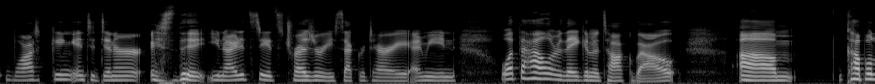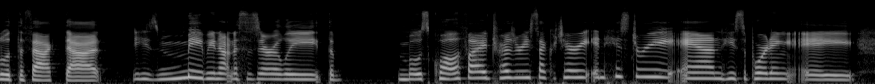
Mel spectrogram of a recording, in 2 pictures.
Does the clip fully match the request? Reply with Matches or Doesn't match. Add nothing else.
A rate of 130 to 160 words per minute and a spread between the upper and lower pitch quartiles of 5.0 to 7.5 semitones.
Matches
